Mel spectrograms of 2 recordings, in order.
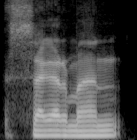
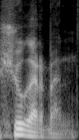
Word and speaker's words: Sugarman: Eh, bueno, recordamos, ¿no?, la formación está el amigo Spencer Chernas a la voz Dan Sagarman, o Sugarman sería pronunciado.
